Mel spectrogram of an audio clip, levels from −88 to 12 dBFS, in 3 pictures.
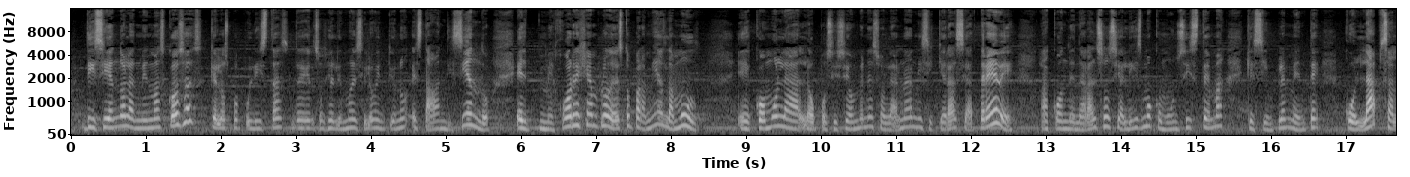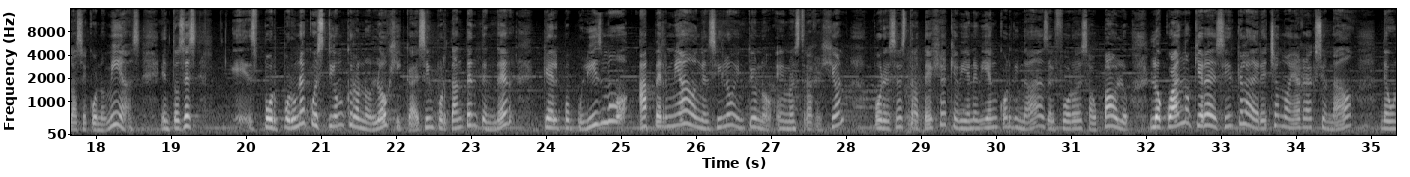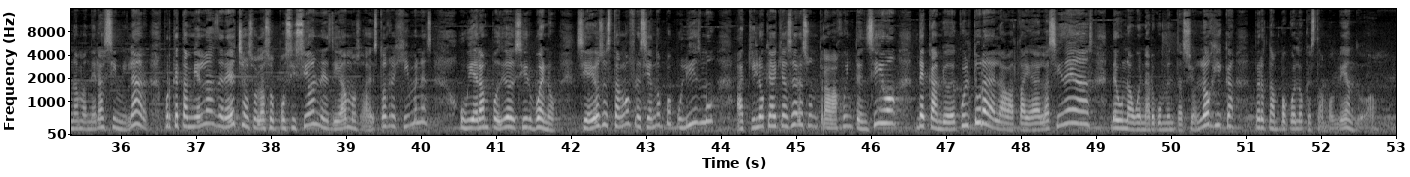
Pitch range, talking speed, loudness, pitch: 215-285 Hz, 170 wpm, -24 LUFS, 250 Hz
